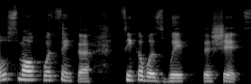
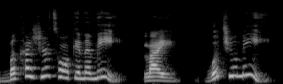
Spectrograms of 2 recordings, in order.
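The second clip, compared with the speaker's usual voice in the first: high-pitched imitated comeback; high mock indignation; mock offended retort; 9 semitones higher than usual. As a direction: talk back in an affronted, raised voice. Retells Pretty P's offended retort.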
